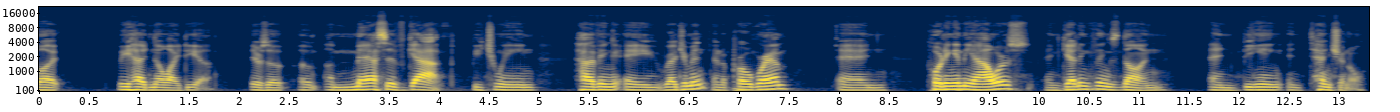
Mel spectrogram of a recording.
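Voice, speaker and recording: At a fairly slow pace, a man talks in a normal speaking voice. His pitch is medium and his intonation fairly even. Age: 40s. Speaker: podcast host. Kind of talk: interview.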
